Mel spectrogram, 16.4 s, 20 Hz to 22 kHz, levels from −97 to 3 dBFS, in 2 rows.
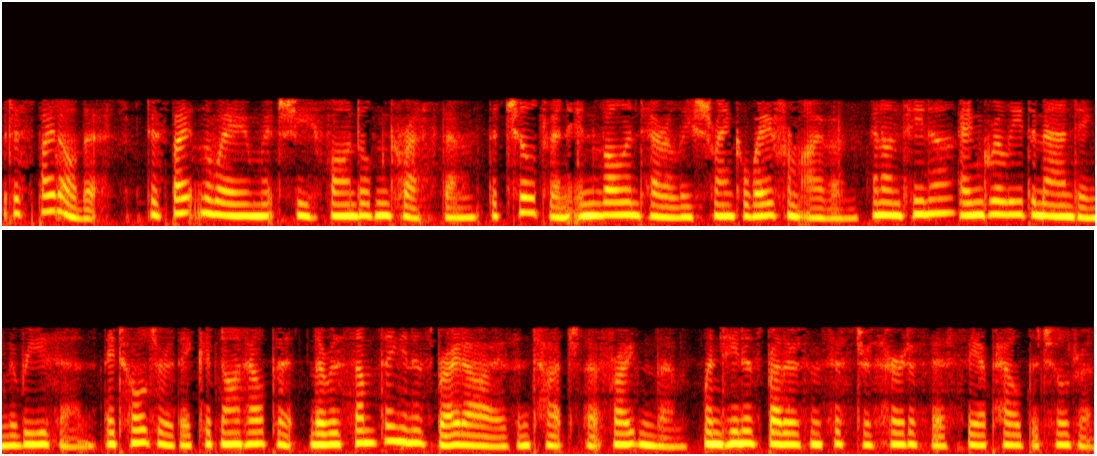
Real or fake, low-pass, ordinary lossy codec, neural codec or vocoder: real; 3.6 kHz; AAC, 24 kbps; none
